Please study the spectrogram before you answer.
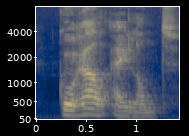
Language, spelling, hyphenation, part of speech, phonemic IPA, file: Dutch, koraaleiland, ko‧raal‧ei‧land, noun, /koːˈraːl.ɛi̯ˌlɑnt/, Nl-koraaleiland.ogg
- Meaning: atoll, coral island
